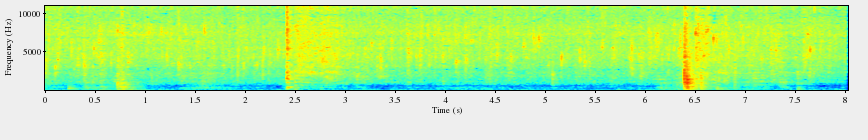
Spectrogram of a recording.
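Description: Sliced squash frying in hot grease in a skillet, a steady sizzle, as a slotted spatula lifts pieces out. The spatula knocks against the pan three times; the loudest knock comes about six and a half seconds in.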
